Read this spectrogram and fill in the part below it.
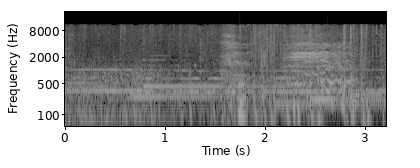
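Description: A horse whinnies while being ridden in a samurai video game, a loud neigh rising over steady hoofbeats and light rain, with no talk during the call.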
